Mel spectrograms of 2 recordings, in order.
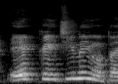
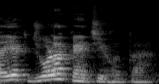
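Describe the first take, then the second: First: Higher denial, weight on नहीं; stress on नहीं. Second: Lower, falling answer leaning on जोड़ा; correcting answer. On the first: Teacher rejecting a wrong count, stressing नहीं. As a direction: pitch it up and hit नहीं. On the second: Teacher giving the right count, settled stress on जोड़ा. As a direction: bring it down through जोड़ा. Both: Shown as a demonstration.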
